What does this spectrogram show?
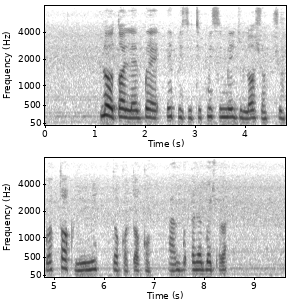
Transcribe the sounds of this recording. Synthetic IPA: loː˦˨tɔ˦lɛ˧ɡ͡bɛ˦˨e˦pi˧si˧ti˧k͡pĩ˦si˦me˦d͡ʒi˦˨lɔ˨˦ʃɔ̃˨ʃu˨ɡ͡bɔ̃˨˦tɔ˦˨knĩ˨˦mĩ˦ | tɔ˧˨kɔ̃˨tɔ˧kɔ̃˨˧ | ɾɛ˦ɡ͡bɛ˦˨ʃɔ˨˦la˦

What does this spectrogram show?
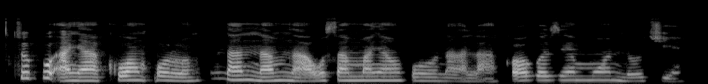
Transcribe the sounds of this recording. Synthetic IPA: tu˦pu˦ʔa˨ɲa˨a˨kʰʊ˦ɔ˦ŋ͡m̩˦k͡pʊ˦ɾʊ˨n̩˦na˨n̩˦na˨m̩˦na˨a̰˨wʊ˦sa˦m̩˦ma˦ɲa˦ŋ͡m̩˦kʊ˦ʊ˦na˨a˨la̰˨kɔ˦ɔ˦ɡɔ˦zi˦e˦m̩˦mʊ˦ɔ˦n̩˦no˦t͡ʃi˨e˦

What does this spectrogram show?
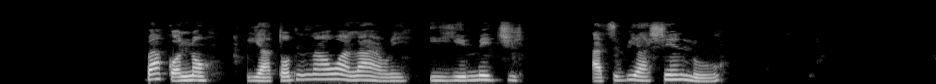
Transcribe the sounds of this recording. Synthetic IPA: ba˦kɔ˨˦nã˦˨ | i˨ja˨tɔ˨˦dũ˦lã˦wa˦˨la˦˨ɾ̃ĩ˧ | i˧je˧me˦d͡ʒi˦˨ | a˨ti˧bi˦a˧ʃe˦n̩˦lo˨˦

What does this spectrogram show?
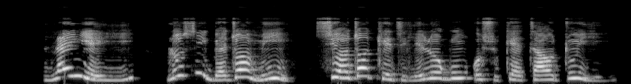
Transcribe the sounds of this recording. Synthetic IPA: lɛ˦ji˦je˨ji˨˦ | lo˦si˦˨ɡ͡bɛ˨˦d͡ʒɔ˦mĩ˨˦˨ | si˦ɔ˧d͡ʒɔ˦˨ke˧d͡ʒi˨le˨˦lo˦ɡũ˦o˧ʃu˨kɛ˦˨ta˧˦ɔ˧dũ˦i˦˨li˨˦

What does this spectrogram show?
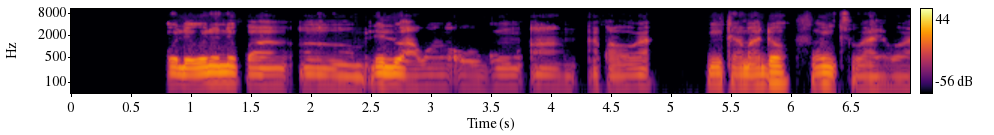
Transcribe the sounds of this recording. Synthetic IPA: o˧le˨ɾe˨˦nũ˦nĩ˦k͡pa˧a˦˨le˦lu˦a˦˨w̃ɔ̃˧o˨ɡũ˧˦a˦˨m˨a˨˧k͡pa˨wɔ˧˦ɾa˧ | bi˦˧ti˦a˦˧mãː˧˦dɔ˦fũ˦ĩ˦˨tʰũ˨˦ɾa˨jɛ˨wɔ˨˧ɾa˦

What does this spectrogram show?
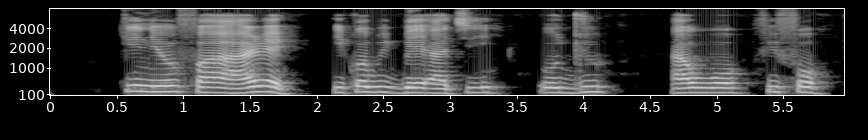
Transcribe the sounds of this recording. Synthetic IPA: ki˦nĩ˧˦o˦fa˧˦a˨˦ɾɛ˦˨ | i˦˧kɔ˦ɡ͡bi˦˨ɡ͡bɛ˧a˨ti˧ | o˧d͡ʒu˦ | a˧wɔ˧fi˦fɔ˦˨

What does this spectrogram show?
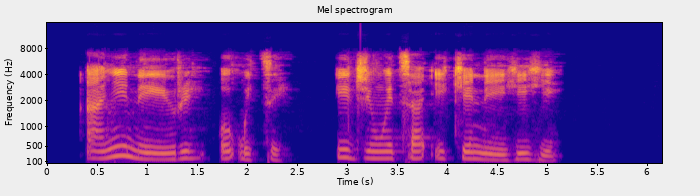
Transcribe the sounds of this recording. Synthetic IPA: a˨ɲɪ˦ne˨e˨ɾi˦o˦k͡pe˨te˨ | i˦d͡ʒi˦ŋʷe˦ta˦ʔi˦kʰe˦ne˨ɦi˦ɦɪ˨

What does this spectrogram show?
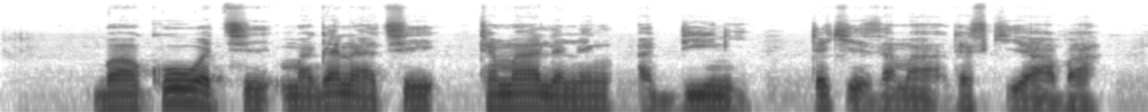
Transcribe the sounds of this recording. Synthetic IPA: baː˨kʷʰoː˦wɐ˨t͡ʃe˨mɐ˨ɡɐ˦naː˨t͡ʃeː˦ | ta˦maː˦lɐ˨mɪ˦ŋʔa˨dːiː˦niː˨ | tɐ˦kʲeː˨zɐ˦ma˦ɡɐ˦skʲɪ˦jaː˦ba˦ʔ

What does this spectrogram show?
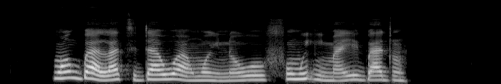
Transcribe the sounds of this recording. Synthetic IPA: w̃ɔ̃˦ɡ͡ba˦˨la˨˦ti˧da˦wo˦a˦˨w̃ɔ̃˧i˨nɔ̃˨˦wo˦fũ˦i˦˨mã˨˧˦je˦ɡ͡ba˦dũ˦˨

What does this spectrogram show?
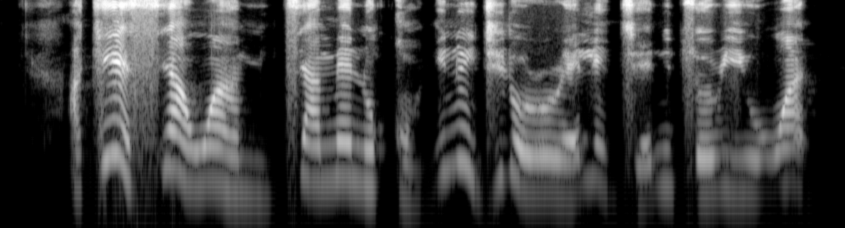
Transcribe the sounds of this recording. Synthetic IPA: a˨ki˨˦e˦˨si˨˦a˦˨w̃ɔ̃˧a˨mĩ˨ti˨˦a˧mɛ̃˦nũ˧kã˨nĩ˦nũ˦i˦˨d͡ʒi˨˦ɾo˦˨ɾo˧ɾɛ˨˦le˦˨d͡ʒɛ˨˦nĩ˦to˧ɾi˦˧o˧wã˦˨n˨

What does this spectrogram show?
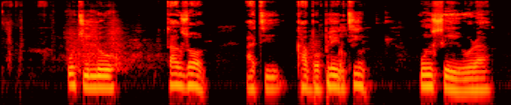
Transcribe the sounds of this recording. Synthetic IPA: o˦ti˧lo˧ | ta˦kzɔ˦˨l | a˨tʰi˧ka˧bɔ˨ple˦˨n̩˨tĩ˦˨n | o˦n̩˦ʃe˧i˨ɾo˨˦ɾa˧

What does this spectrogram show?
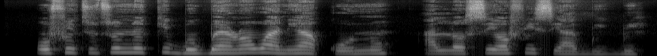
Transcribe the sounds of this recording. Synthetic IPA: o˧fĩ˧tũ˧tũ˦nĩ˦ki˦ɡ͡bo˧ɡ͡bɛ˧˦ɾ̃ɔ̃˦wa˦˨nĩ˨˦a˦˨ko˨nũ˦ | a˧lɔ˧si˦ɔ˧fi˦˨si˨a˨ɡ͡bi˨ɡ͡bi˨

